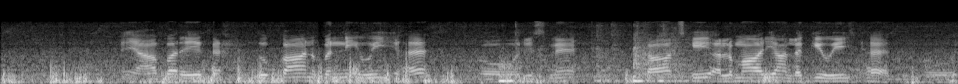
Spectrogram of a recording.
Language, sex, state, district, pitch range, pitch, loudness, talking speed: Hindi, male, Rajasthan, Bikaner, 140-160 Hz, 150 Hz, -15 LUFS, 105 wpm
